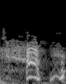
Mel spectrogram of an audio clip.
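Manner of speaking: short high scornful laugh; mocking laugh. Designer laughing at the captain's arrest threat, short and scornful.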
